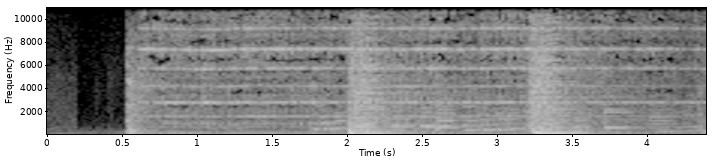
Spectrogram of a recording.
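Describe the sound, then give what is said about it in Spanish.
A telephone bell ringing loudly and steadily, starting after a brief silence and carrying on to the end with a bright, metallic jangle. “¡Una llamada! ¡Abajo!”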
